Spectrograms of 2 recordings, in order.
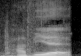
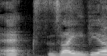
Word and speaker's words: Xavier: this game's for though Javier let's start with an ex Xavier have you no you baby Spanish you don't pronounce the ex happier Xavier oh wow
